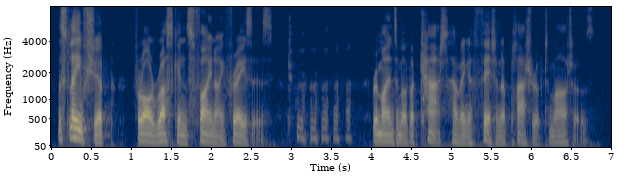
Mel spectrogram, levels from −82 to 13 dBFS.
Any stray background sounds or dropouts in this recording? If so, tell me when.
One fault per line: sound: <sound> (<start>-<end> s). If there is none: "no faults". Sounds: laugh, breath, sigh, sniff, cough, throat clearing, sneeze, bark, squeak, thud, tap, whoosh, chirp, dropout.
sound: laugh (2.9-3.8 s)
